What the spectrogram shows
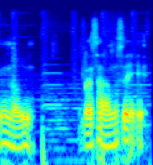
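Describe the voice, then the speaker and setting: A man's voice: very deep voice, steady tone, brisk, mellow, faint music behind. A man with a New Orleans accent, chatting as a guest in a laid-back, easygoing way and often repeating himself. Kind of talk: casual chat.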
